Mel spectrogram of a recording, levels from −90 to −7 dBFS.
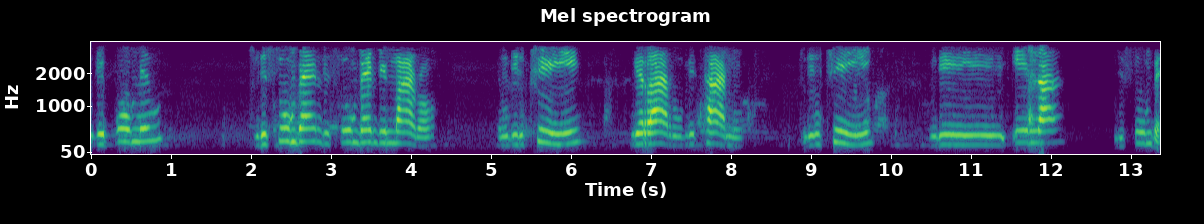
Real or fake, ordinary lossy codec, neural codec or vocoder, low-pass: real; MP3, 32 kbps; none; 3.6 kHz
